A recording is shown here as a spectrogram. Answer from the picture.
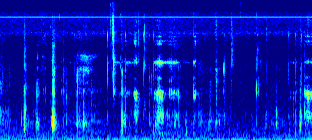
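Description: Faint, close-miked mouth sounds of eating a soft brown paste of cream and calabash clay (ulo) from the fingers: scattered short clicks and smacks of chewing and lips.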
